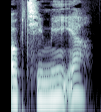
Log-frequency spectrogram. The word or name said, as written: optimere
